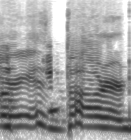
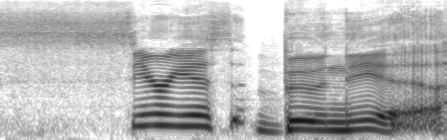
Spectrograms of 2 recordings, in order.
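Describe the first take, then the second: First: It is said in a plain English accent. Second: It is said with a put-on French accent. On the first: The hidden joke word is revealed. "get it serious boner" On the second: It sounds like a French word. "Imagine you're doing it in a French accent"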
